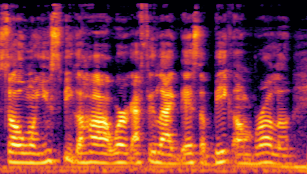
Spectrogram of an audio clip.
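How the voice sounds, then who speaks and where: Music plays in the background as a woman with a medium pitch speaks at a moderate pace. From US South. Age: 30s. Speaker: motivational speaker. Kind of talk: interview. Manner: casual.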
